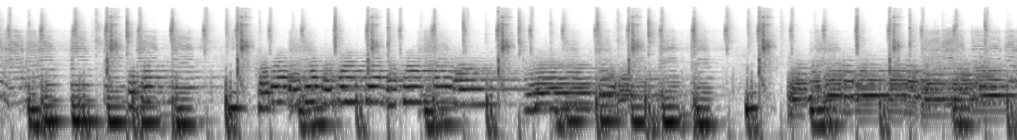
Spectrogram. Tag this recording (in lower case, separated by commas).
inside a large room or hall, brass instrument, musical instrument, music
